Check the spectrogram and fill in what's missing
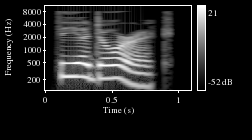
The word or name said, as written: theodoric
